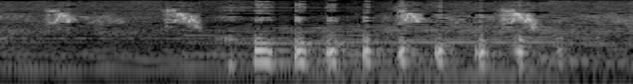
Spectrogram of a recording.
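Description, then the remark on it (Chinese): A hungry swallow chick chirps insistently at a woman, a quick run of about ten short, bright peeps in steady rhythm, after a few scattered high tweets at the start. “我正担心身后我妈的大嗓门把燕宝宝吓着了，却见燕宝宝冲着我妈啾啾的叫。”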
